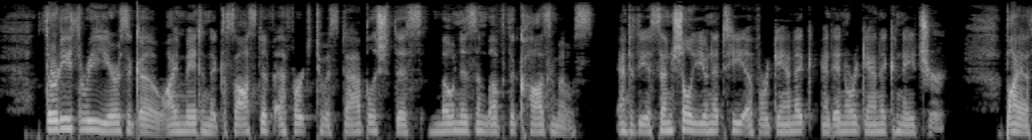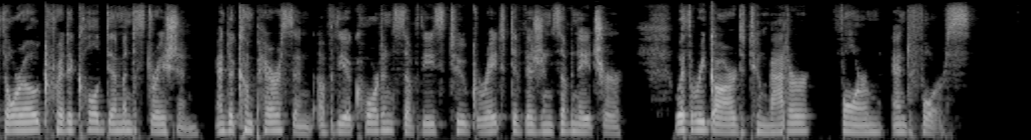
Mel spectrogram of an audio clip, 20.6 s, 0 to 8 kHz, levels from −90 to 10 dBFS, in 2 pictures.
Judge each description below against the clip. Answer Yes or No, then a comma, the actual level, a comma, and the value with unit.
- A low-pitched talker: Yes, low, 120 Hz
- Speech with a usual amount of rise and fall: No, narrow, 2.2 semitones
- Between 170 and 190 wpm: No, average, 155 wpm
